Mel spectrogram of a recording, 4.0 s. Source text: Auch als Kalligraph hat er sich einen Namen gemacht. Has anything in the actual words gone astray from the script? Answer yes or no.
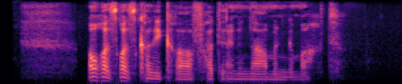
yes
